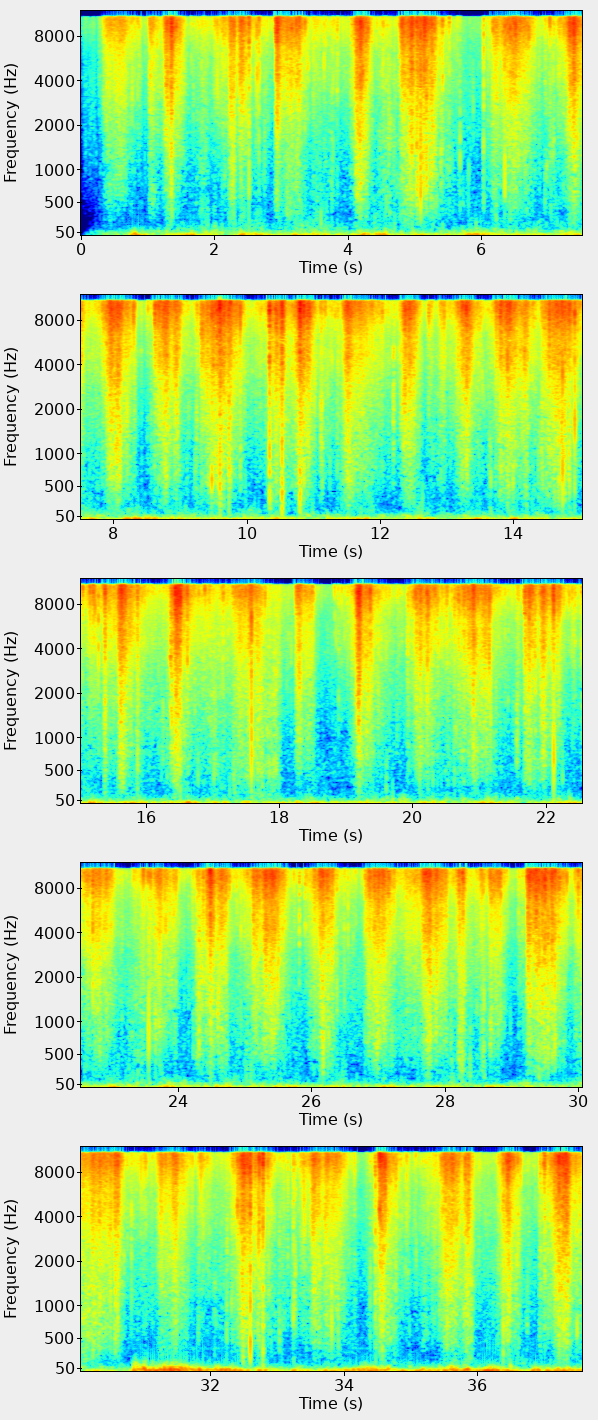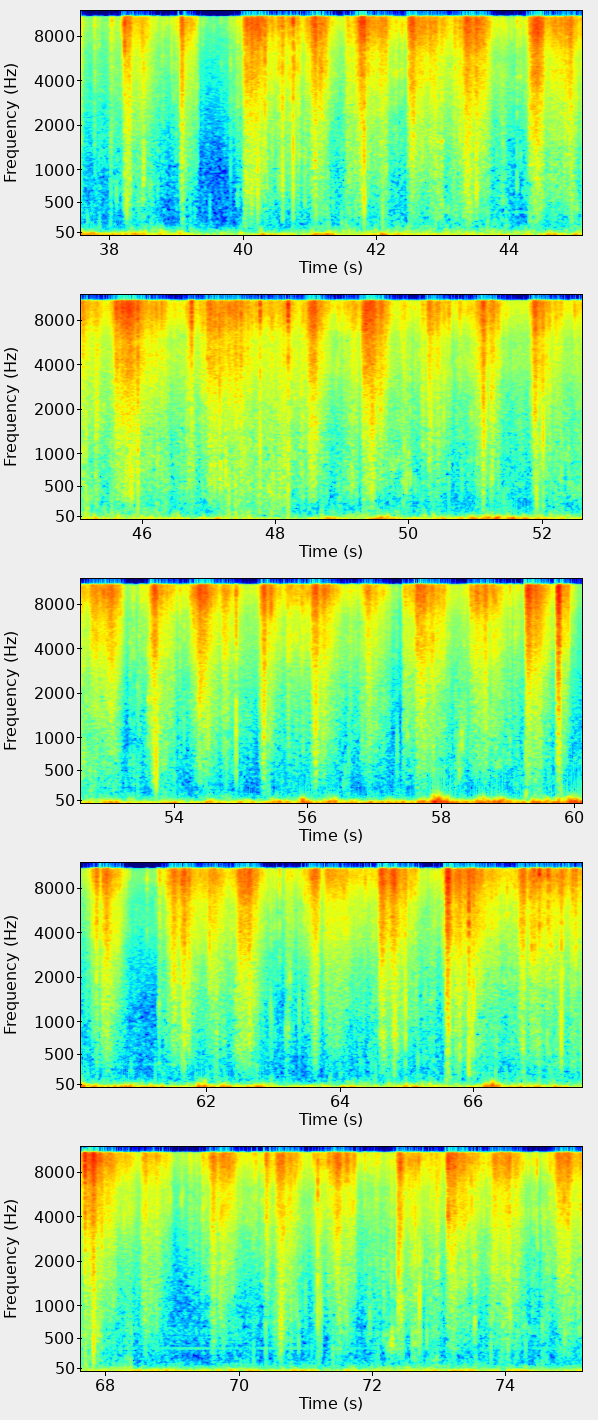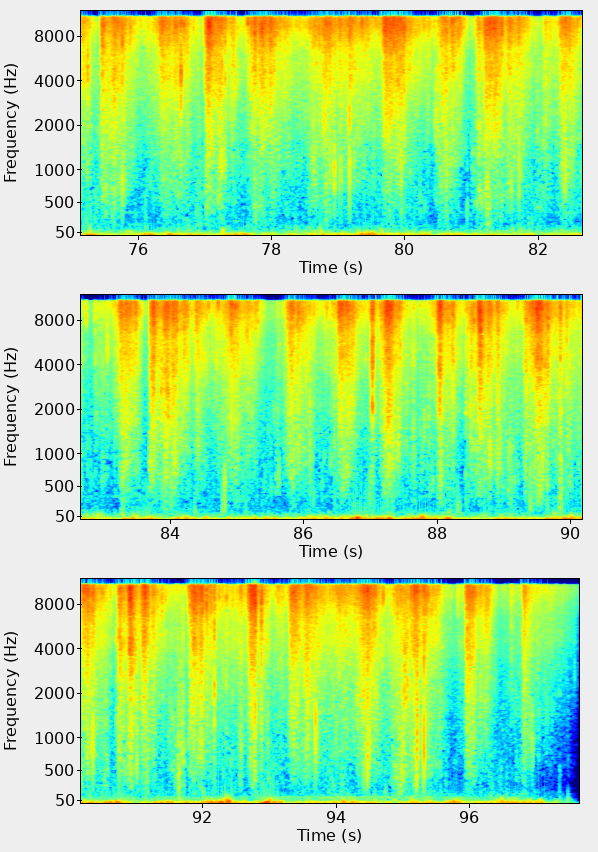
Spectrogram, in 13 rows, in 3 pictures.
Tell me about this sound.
Walking on pine needles on a late-winter day in the middle of a peaceful forest of 45 foot tall white pines. Recorded in early March using the Zoom H4N recorder and it's built-in stereo microphones.
ambience, field-recording, Forest, nature-scape, outdoorssolitude, trail, woods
